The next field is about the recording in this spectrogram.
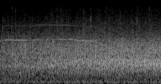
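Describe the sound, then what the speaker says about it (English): An applause sound effect: dense, steady clapping from a crowd fills the whole short stretch at an even, fairly loud level, with no talking over it. "Yes, I will take the applause."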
